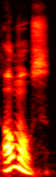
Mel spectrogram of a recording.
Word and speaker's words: Olmos: No, it's not Amos. It's Olmos. Yeah. Yeah, he's fucking Mexican. Oh, okay. All right. You sure? Amos. No, it's not Amos. It's James Edward Olmos.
